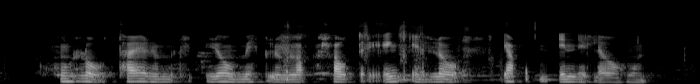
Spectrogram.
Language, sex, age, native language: Icelandic, male, 13, Icelandic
